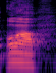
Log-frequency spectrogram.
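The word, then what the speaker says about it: hola: holá má H na začátku, jo, ale nevyslovujeme, je to jenom ola, nějak se s tím poradí, dělej s tím, co chceš, je mi to jedno, prostě to je hotovo, bum, čau, nazdar, jo.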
